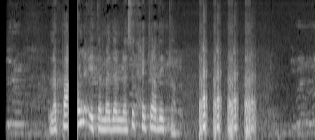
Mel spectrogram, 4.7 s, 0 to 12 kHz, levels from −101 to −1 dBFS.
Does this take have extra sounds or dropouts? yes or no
yes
